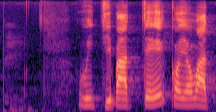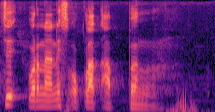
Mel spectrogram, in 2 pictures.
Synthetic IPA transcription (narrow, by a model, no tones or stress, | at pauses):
wid̥ʒ̥i̤pat͡ʃekɔjɔwad̥ʒ̥ɪ̤ʔwərnanɪsoklat̪̚a̰b̥a̤ŋ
